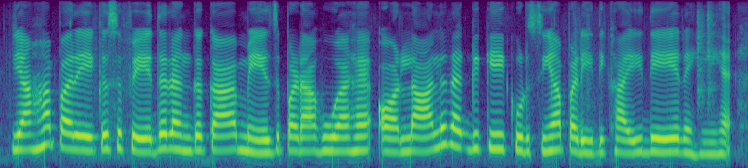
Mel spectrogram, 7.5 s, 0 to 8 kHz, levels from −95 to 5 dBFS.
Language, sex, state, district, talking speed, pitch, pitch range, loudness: Hindi, female, Uttar Pradesh, Lalitpur, 160 wpm, 210 Hz, 200-230 Hz, -13 LUFS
